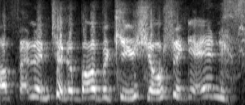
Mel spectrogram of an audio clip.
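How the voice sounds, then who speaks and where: This is a put-on character voice. The pitch is fairly high. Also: moderate pace. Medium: actual play. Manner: meek, apologetic, slow on the uptake.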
